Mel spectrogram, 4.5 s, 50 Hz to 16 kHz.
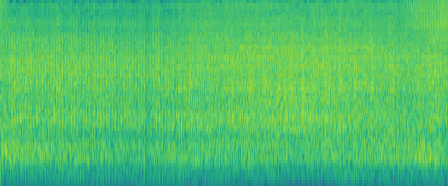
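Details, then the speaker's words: BMW 5 GT xDrive, 3.0 L turbo, revved: dry rattling, catching edge over the roar, quiet at idle; stretched timing chain suspected, engine likely has to be lowered to repair. "아 이제 엔진 소음은 타임이 체인 쪽에 방향에서 다는 것 같아요 요 차량은 에 놓칠 엔진 인데 3.0 t 이제 타임이 체 이 늘어난 걸로 추측이 되고"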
